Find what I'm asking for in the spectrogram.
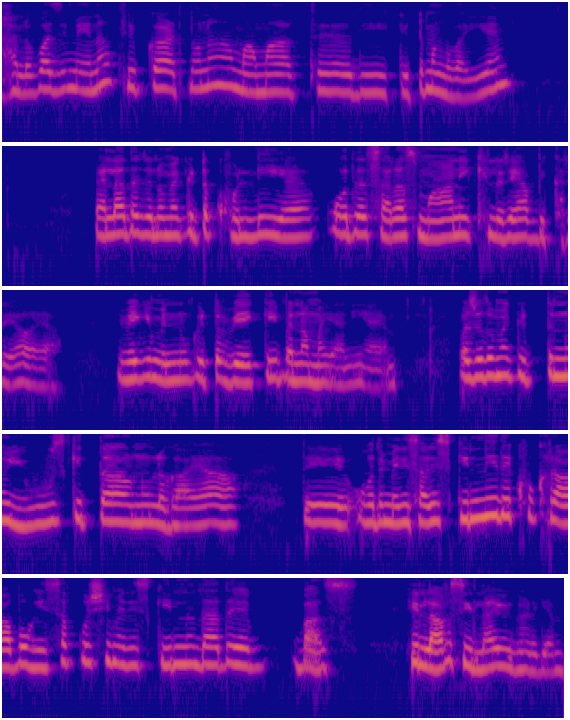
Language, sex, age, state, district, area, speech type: Punjabi, female, 30-45, Punjab, Amritsar, urban, spontaneous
